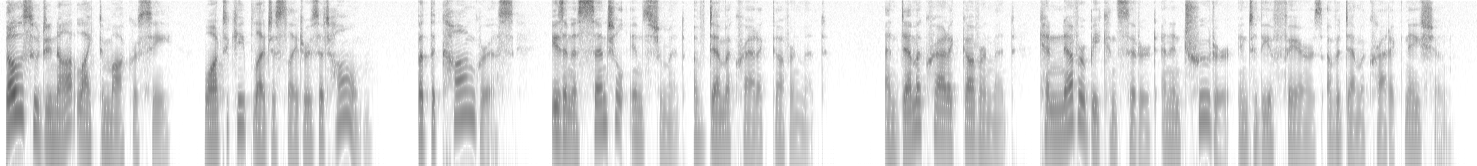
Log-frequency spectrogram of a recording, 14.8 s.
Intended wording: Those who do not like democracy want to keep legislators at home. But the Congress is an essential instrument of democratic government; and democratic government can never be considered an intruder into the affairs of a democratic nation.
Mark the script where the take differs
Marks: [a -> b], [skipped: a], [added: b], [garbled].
Those who do not like democracy want to keep legislators at home. But the Congress is an essential instrument of democratic government; and democratic government can never be considered an intruder into the affairs of a democratic nation.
